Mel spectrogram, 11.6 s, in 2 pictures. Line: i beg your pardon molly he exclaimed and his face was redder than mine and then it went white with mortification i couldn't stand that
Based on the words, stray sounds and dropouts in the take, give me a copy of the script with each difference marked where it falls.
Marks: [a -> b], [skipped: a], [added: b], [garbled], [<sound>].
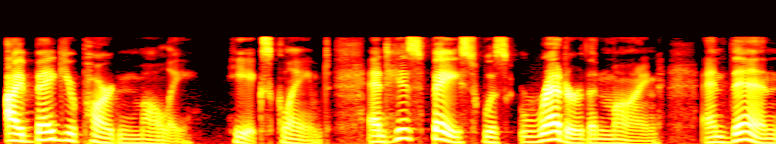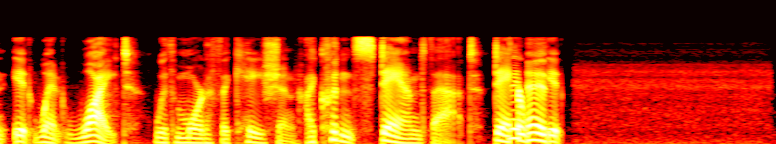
i beg your pardon molly he exclaimed and his face was redder than mine and then it went white with mortification i couldn't stand that [garbled]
